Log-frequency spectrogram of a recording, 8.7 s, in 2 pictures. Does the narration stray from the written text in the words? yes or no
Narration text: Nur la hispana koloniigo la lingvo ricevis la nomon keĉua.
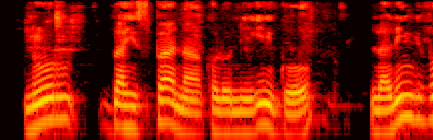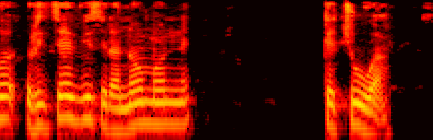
no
